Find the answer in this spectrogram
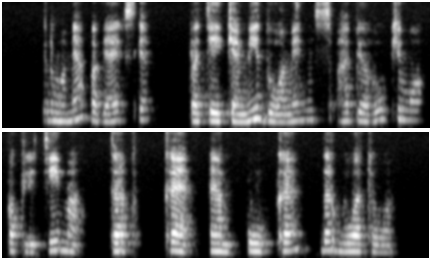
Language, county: Lithuanian, Vilnius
